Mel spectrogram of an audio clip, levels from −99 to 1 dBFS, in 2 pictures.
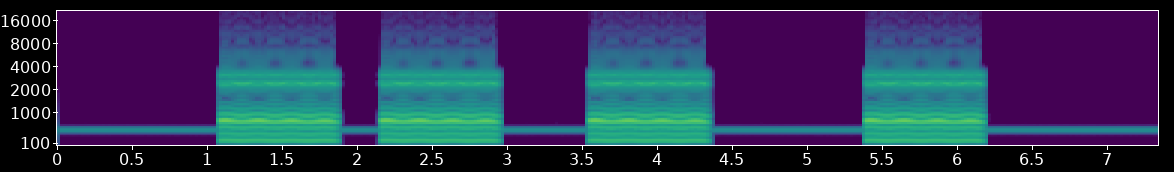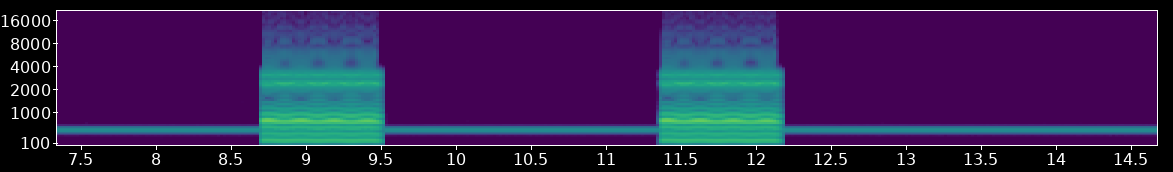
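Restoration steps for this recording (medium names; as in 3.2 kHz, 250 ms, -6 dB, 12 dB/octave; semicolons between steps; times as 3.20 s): clip repair -18 dBFS; band-stop 490 Hz, Q 30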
